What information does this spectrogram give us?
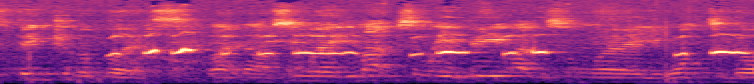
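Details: A pet cockatiel in a new hiding spot talks and sings, chattering in speech-like babble mixed with short, clear whistled notes, repeated in quick bursts indoors.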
